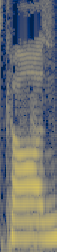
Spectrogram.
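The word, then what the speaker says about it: Cannes: Cons. – Cons. But like, the thing I have to say it like I'm pretentious. Cons. Yes.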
